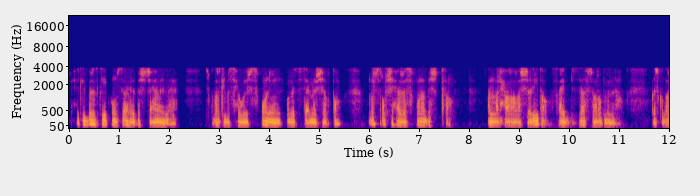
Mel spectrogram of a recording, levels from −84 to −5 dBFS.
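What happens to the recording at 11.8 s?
Nothing goes wrong at 11.8 s: the speech continues intact through that moment, carried by the same narrowband G.711 telephone coding as the rest of the clip.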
